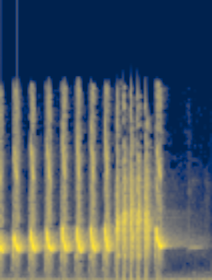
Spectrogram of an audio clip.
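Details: Pied triller, kapas tembak, giving its rapid tembakan call, recorded as training material for other songbirds: about nine sharp, slightly falling chirps, then a quicker burst of higher notes, ending in one final chirp and a short fading tail.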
